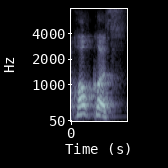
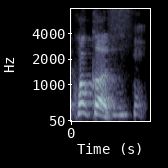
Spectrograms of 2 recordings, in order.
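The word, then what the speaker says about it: caucus: 배우는 거 빨리 합시다 코커스 이거 많이 들어보셨죠 커커스 스 예 발음 좋은 우리 너구리 님이 한번 해주세요 따라해 주세요 커커스 코커스 아 매력적인 발이야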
